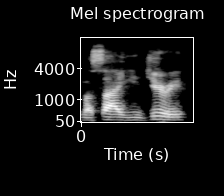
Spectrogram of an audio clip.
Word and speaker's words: Masai Ujiri: think the name is Masai Ujiri, I cannot pronounce his name, it's Masai Ujiri.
